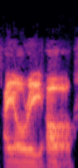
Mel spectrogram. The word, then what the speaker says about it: Åre: Oh, and you said that you're going skiing shortly to Åre, which for British listeners is kind of like pronounced A-R-E-R.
